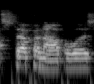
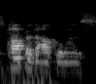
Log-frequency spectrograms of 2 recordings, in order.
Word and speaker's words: Papadopoulos: last name there sir it's not stephanopoulos it's papadopoulos okay there we go i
